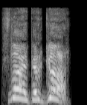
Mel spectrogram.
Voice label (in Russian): "sniper gad" scream; tarkov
